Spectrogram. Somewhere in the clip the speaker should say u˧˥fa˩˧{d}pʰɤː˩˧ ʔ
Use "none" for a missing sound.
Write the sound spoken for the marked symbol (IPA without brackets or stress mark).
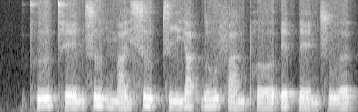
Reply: n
